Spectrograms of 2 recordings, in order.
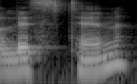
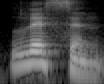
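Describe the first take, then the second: First: The T in the middle is sounded. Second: The T in the middle is silent. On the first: The speaker calls it wrong. "C'est pas listen" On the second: The speaker calls it right. "le T n'est pas prononcé. Non, listen to me"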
